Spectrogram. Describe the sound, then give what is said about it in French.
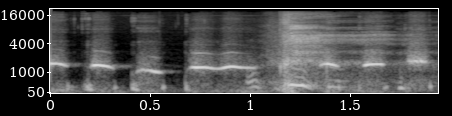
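A person whistling a song tune, a quick series of clear, high notes that shift in pitch, alone with no talk. “Quelle est la règle concernant le sifflotement? Voilà, est-ce que siffloter est autorisé?”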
